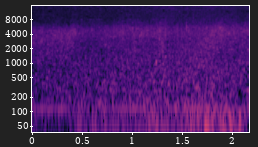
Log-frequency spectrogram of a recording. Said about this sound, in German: Gerade fährt ein Boot vorbei, danach ist es wieder still.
